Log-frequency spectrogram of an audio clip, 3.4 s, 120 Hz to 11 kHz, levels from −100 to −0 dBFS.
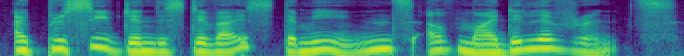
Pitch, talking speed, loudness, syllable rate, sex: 190 Hz, 175 wpm, -16 LUFS, 5.7 syllables/s, female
